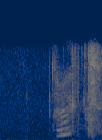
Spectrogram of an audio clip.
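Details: Baby making a short, voiced 'achoo'-like burst in a quiet room; an imitation sneeze the baby fakes, not a real sneeze.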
